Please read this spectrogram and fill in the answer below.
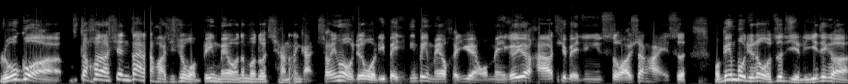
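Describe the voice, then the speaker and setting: Recorded dry and close with no echo, a man talks at a very fast pace and fairly high pitch, his voice making very wide pitch swings. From Fujian, Xiamen. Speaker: brand marketing executive. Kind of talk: casual chat. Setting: remote call.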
